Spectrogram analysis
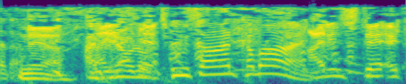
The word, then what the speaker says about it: Tucson: I remember one time you pronounced Tucson Tuxen. Listen. Everyone makes a mistake. Everyone makes a mistake. That's true. I don't think you studied Arizona though. Yeah. You don't know Tucson?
